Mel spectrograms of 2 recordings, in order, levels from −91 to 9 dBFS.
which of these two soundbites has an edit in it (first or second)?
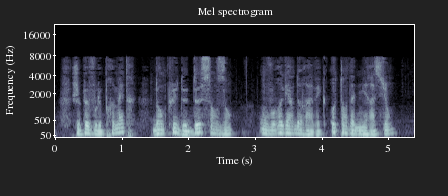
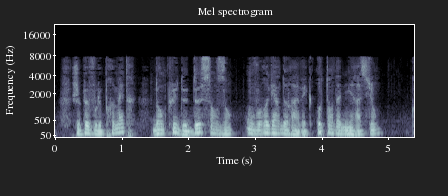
second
